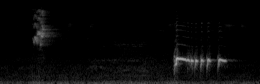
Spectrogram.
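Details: Melodious local zebra dove, used to draw out birds slow to sing, gives one bright phrase: an abrupt rising note running into five or six fast, throbbing coos. A short, high, scratchy chirp comes earlier, then quiet.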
